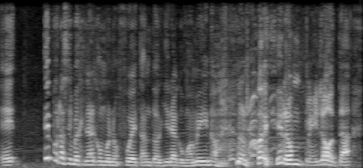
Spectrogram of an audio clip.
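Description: A man's voice: a little high, animated, fast, creaky. An Argentine man telling a funny story in a casual radio chat, laughing often. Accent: Argentine Spanish.

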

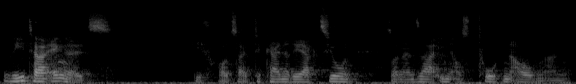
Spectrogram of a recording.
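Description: A man reading aloud from his own crime novel, tense and measured, with the dialogue kept in his narrating voice. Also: medium pitch, fairly even intonation, creaky, a little mellow, reverberant. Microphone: studio microphone.

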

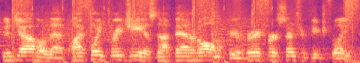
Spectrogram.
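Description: A man's voice: mid-range voice, moderate pace, darkish tone, soft background music. A man working as an operator, coaching someone through a test over a headset with short, encouraging, urging calls.

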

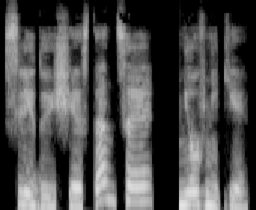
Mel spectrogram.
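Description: A man's voice: high voice, lively intonation, noisy background. Formal male announcer over train intercom. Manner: measured, formal, evenly paced. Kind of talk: recorded transit announcements.

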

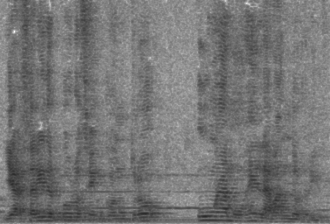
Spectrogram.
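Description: A middle-aged man tells a folk tale to a class of children, lively and interactive, with his voice set fairly high. He sounds distant in an echoey classroom, with music behind. He adds sound effects and asks the children questions. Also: a little fast. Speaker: father telling a folk tale to schoolchildren. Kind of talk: oral storytelling to children. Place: school classroom. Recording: echoey room from far off.

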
